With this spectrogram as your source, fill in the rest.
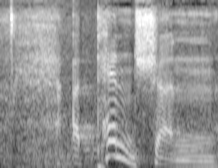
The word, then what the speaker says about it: attention: Attention, lembra do shun, esse T-I-O-N no final, né?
